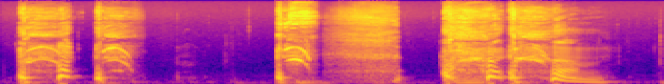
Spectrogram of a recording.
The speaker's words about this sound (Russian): Сори, что тебе приходится слушать мой кашель, но Извини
